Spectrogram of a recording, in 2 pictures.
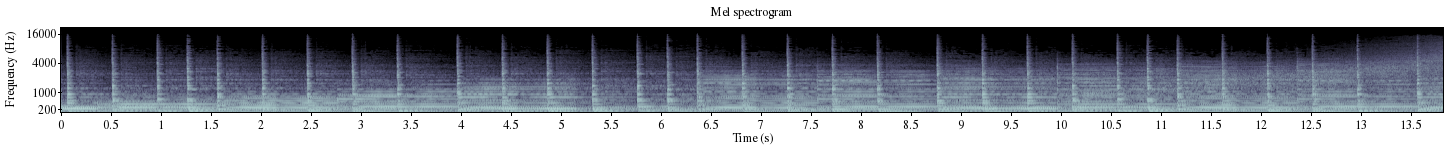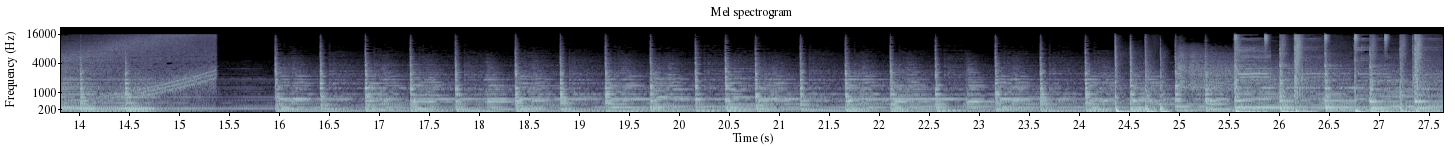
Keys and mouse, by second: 0.1 click, 3.6 middle click, 3.9-5.1 drag, 5.3-6.3 drag, 6.4-6.8 drag, 9.3-10.1 drag, 10.8 click, 12.8 middle click, 12.9 click, 13.3 shift+a, 17.1 ctrl+shift+click, 18.1 drag, 20.0-21.5 drag, 23.2 middle click, 23.6 middle click, 24.3 click, 26.0 click, 26.1 shift+a.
